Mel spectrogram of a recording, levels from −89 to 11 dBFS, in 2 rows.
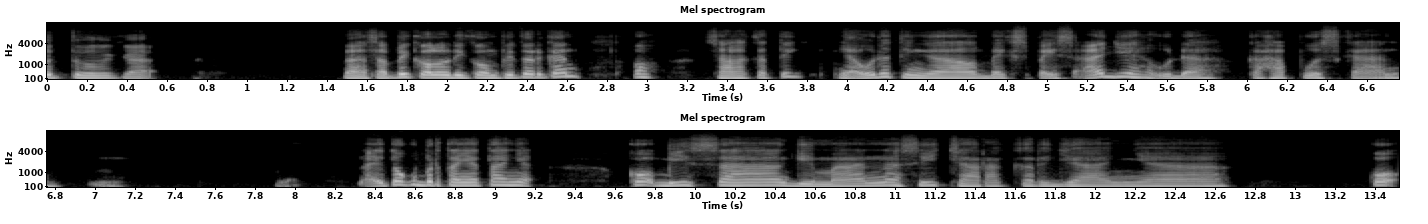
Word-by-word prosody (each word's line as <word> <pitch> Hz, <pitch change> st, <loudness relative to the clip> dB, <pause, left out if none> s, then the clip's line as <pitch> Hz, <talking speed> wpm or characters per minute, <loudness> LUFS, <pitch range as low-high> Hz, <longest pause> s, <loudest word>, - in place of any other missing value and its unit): betul 155 Hz, -4 st, +3 dB
Kak. 125 Hz, -1 st, -5 dB, 1.0 s
Nah, 135 Hz, -, +3 dB
tapi 135 Hz, +10 st, +4 dB
kalau 170 Hz, -2 st, +6 dB
di 160 Hz, -1 st, +6 dB
komputer 165 Hz, +5 st, +4 dB
kan, 230 Hz, +5 st, +2 dB, 0.3 s
oh, 205 Hz, -, 0 dB, 0.2 s
salah 135 Hz, 0 st, 0 dB
ketik, 220 Hz, +10 st, -6 dB
ya -, -, -2 dB
udah 185 Hz, +9 st, +3 dB
tinggal 135 Hz, -7 st, +2 dB
backspace 120 Hz, -1 st, -4 dB
aja, 215 Hz, -2 st, +2 dB
udah 125 Hz, -3 st, -2 dB
kehapus 130 Hz, +1 st, -3 dB
kan. 135 Hz, -2 st, -5 dB, 1.5 s
Nah -, -, -8 dB
itu 195 Hz, -, +3 dB
aku 210 Hz, -, +3 dB
bertanya-tanya, 195 Hz, 0 st, +3 dB, 0.5 s
kok 215 Hz, -4 st, +2 dB
bisa? 185 Hz, +1 st, +1 dB
Gimana 140 Hz, +7 st, +1 dB
sih 190 Hz, +5 st, -3 dB
cara 125 Hz, -8 st, -4 dB
kerjanya? 125 Hz, +4 st, -2 dB, 0.7 s
Kok, 100 Hz, -, 0 dB
150 Hz, 135 wpm, -23 LUFS, 130-185 Hz, 1.5 s, kalau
